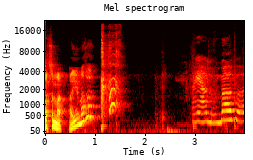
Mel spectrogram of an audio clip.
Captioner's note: chuckles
